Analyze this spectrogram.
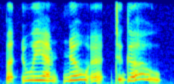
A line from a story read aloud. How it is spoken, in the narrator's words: she sobbed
